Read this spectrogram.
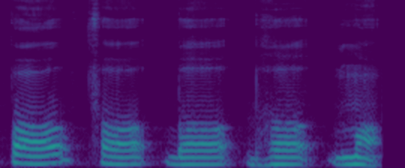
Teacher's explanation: উচ্চারণ স্থান অনুযায়ী ব্যঞ্জন ধ্বনিগুলোকে ভাগ করা যায় জীবামূলীয় তালব্য দন্তমূলীয় দ্বিউষ্ট দন্ত এবং কন্ঠনালীয় ধ্বনি হিসেবে দ্বিউষঠ দুই ঠোট থেকে যে ধ্বনিগুলো উচ্চারণ হয় সেগুলোকে দ্বিউষঠ ধ্বনি বলা হয় · দুই ঠোঁট থেকে যে ধ্বনিগুলো উচ্চারণ হয় সেগুলোকে দ্বিউষ্ট ধ্বনি বলা হয়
